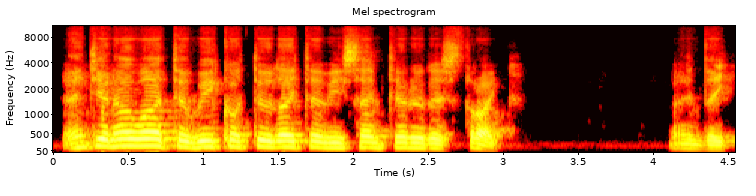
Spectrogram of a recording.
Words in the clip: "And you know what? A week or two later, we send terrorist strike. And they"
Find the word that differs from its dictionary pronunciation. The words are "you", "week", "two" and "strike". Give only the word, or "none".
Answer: none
